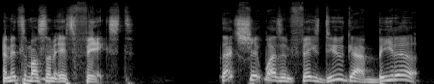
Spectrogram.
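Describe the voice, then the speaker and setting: A man's voice: a little high, big pitch swings, moderate pace, fairly bright tone, dry recording, studio quality. A man hosting a casual fight-commentary live stream, talking in loose, profane, joking banter. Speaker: boxing commentary host.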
